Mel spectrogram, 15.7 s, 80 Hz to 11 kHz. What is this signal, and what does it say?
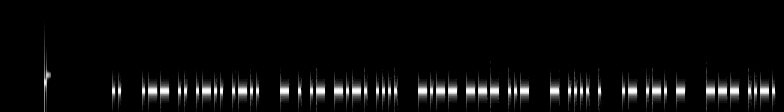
Morse code, heard as a keyed tone, about 20 wpm, 700 Hz. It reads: I WILL TEACH YOU THE ART OF
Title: Sentences from Top 1000 Words - Review Part 3 - 20wpm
